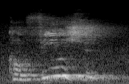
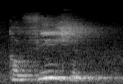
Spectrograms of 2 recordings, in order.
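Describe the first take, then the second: No difference in how they are said.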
